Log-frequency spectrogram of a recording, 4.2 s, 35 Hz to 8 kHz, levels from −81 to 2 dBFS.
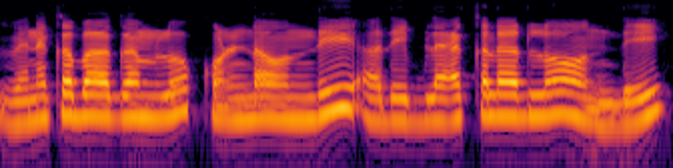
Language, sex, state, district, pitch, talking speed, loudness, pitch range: Telugu, male, Telangana, Mahabubabad, 180 Hz, 130 wpm, -17 LUFS, 165-190 Hz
